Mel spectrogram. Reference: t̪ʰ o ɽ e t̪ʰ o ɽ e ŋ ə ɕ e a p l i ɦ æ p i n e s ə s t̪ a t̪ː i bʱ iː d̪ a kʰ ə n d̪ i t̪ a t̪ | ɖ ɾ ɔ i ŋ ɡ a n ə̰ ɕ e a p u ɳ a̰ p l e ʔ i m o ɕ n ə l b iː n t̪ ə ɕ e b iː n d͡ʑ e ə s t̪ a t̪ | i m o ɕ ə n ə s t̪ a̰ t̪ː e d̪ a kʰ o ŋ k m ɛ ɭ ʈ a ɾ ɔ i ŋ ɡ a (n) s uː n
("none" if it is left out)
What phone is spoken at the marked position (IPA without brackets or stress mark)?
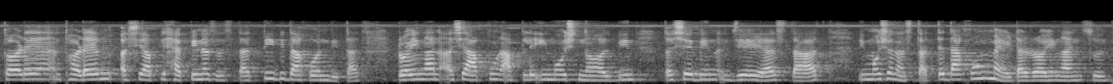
n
